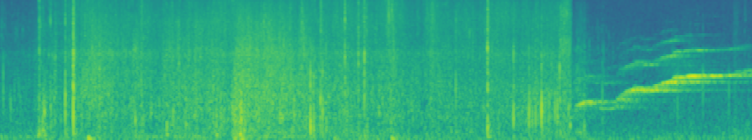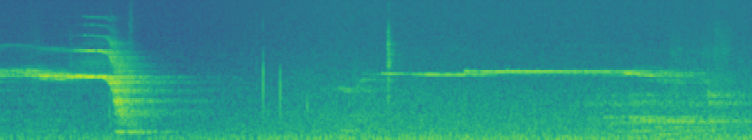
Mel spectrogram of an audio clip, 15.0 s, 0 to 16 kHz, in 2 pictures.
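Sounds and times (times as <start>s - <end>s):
rustling and crackling: 0.0s - 7.8s
elk bugle: 5.6s - 9.7s, 11.0s - 15.0s.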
